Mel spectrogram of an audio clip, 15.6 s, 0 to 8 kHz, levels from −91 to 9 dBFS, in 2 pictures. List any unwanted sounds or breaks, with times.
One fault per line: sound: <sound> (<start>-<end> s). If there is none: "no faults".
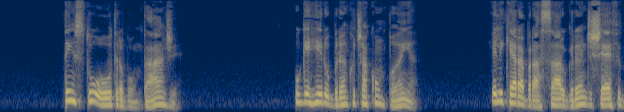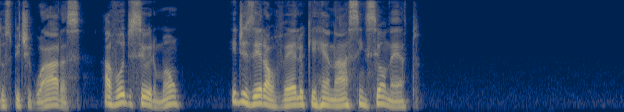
no faults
